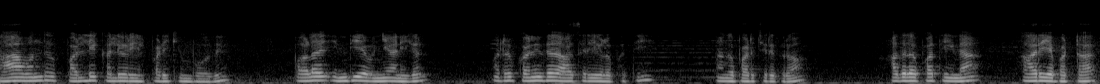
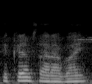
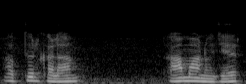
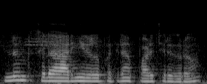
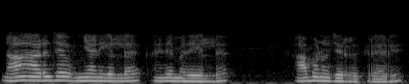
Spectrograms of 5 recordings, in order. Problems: constant background noise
